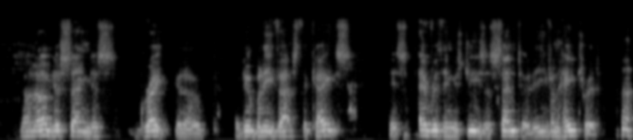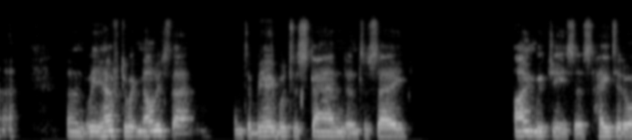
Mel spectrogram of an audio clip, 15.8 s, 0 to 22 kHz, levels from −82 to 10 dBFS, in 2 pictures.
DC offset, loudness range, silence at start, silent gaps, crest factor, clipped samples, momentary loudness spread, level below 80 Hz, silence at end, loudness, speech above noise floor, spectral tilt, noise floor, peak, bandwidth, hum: under 0.1%; 3 LU; 0.25 s; 13.26-14.32 s; 18 dB; under 0.1%; 12 LU; -68 dBFS; 0 s; -23 LUFS; 40 dB; -6 dB/octave; -62 dBFS; -6 dBFS; 12.5 kHz; none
